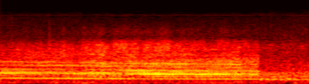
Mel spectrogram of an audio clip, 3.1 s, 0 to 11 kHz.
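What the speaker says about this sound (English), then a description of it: "Here's Mel and the jalopy" An old jalopy car engine from the early 1950s drones loud and steady for about three seconds, a continuous rough motor hum that eases slightly near the end.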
